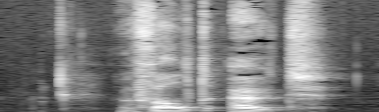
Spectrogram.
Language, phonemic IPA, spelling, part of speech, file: Dutch, /ˈvɑlt ˈœyt/, valt uit, verb, Nl-valt uit.ogg
- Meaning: inflection of uitvallen: 1. second/third-person singular present indicative 2. plural imperative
